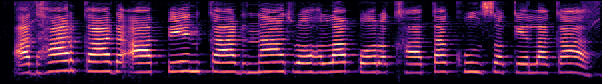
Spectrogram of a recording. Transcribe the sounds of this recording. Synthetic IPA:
ad̪ʱaɾkaɖapenkaɾɖnaɾəɦlapəɾkʰat̪akʰulsəkelaka

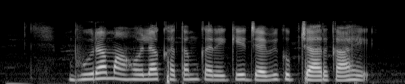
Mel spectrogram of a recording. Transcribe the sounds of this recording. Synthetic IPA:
bʱuːɾamaːɦɔːlakʰɐt̪əmkɐɾeked͡ʒɛːʋɪkʊpt͡ʃaːɾkaɦɛː

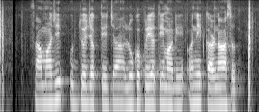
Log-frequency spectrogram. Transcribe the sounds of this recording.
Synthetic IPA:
samad͡ʑikud̪jod͡ʑjək̚t̪et͡ɕjalokəpɾijət̪imaɡeənekːaɾɳaəsət̪

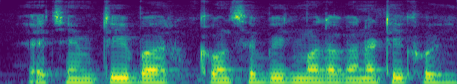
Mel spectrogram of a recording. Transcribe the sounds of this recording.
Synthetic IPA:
eːt͡ʃẽmʈipɐɾkɔːnsebiːd͡ʒmẽlɐɡaːnaʈʰiːkɦoːi

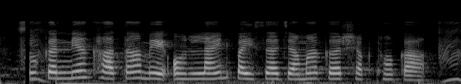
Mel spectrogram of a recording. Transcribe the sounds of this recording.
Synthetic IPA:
sʊkənjakʰaːt̪ãmẽʔɔːnlaːɪnpəɪsad͡ʒəmakɐɾʃəkt̪ʰõka

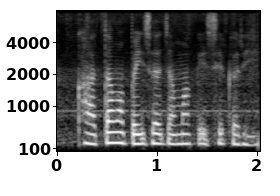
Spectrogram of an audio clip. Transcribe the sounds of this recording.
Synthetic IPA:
kʰaːt̪amãpɐɪsad͡ʒɐmãkɐːsekɐɾi

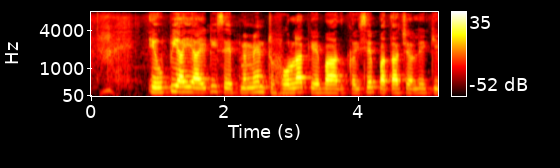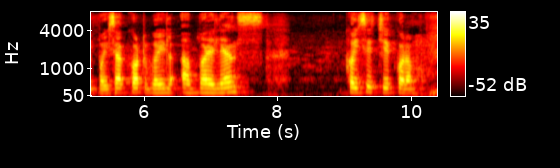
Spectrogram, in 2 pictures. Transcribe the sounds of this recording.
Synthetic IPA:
eupiaiajɖisepemeɳʈɦolakebad̪kəɪsepət̪at͡ʃəlikipəɪsakəʈɡəɪlabajlens | kəɪset͡ʃekːəɾəm

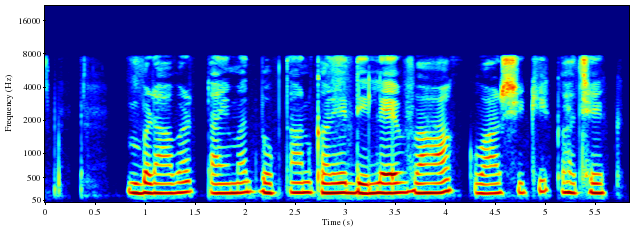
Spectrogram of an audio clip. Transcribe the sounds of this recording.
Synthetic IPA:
bəɾabəɾʈajmət̪̚bʱuɡt̪ankəɾed̪ileʋakʋaːɾʃikʰikəɦt͡ʃʰek

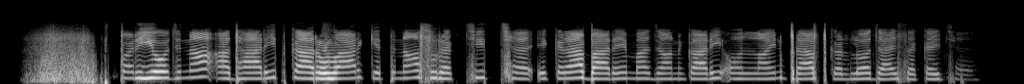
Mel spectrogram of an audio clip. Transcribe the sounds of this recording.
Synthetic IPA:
pəɾijod͡ʒnaʔad̪ʱaɾit̪kaɾobaɾket̪nasuɾək̚t͡ʃʰit̪̚t͡ʃʰɛʔekɾabaɾemed͡ʒankaɾiʔɔnlainpɾap̚t̪kəɾlɔd͡ʒajsəkɛt͡ʃʰɛ

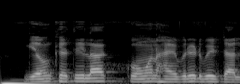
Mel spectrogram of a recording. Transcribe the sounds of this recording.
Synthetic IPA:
ɡew̃kʰet̪ilakɔmənɦajbɾiɖʋiːt͡ʃd͡zʱal

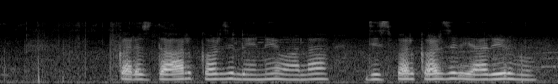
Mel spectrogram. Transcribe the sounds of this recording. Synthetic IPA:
kəɾəzd̪aːɾkəɾd͡ʒleːneʋaːla | d͡ʒɪspəɾkɐɾd͡ʒjaːɾeːɽɦoː

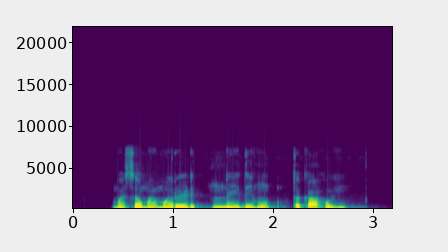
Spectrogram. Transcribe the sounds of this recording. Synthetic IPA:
mɛ̃səməjmɐ̃ɾeːɽnɐɦĩd̪eɦũt̪ɐkaɦoɦi

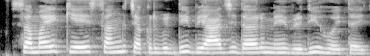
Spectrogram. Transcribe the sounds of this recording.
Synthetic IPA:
səməjkesə̃ŋɡt͡ʃəkɾəʋɪɾd̪ʱibjaːd͡ʒd̪əɾmẽʋɾɪd̪ʱiɦoːjt̪ə

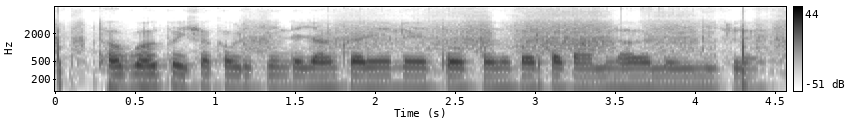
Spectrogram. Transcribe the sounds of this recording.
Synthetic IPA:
t̪ʰoːbbɐɦut̪̚pɐɪsakəwɽikeɪ̃nt̪ɪd͡ʒaːmkɐɾelet̪okoːnopəɾkakaːmləɦənɐɦĩnɪkle

